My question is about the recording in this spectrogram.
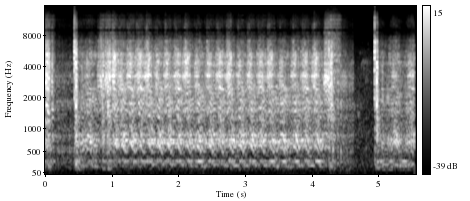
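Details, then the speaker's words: Slow, labouring crank that stalls and restarts without catching, likely a dead battery, on a 1977 Mercury Grand Marquis parked 10+ years; rear end raised off the ground, would not idle, jump pack needed. "all right oh come on dead battery I'll take it we need to put a jump pack on the battery"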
